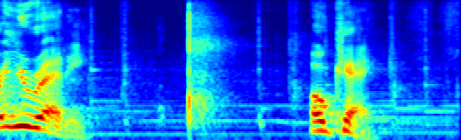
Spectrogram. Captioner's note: clapping hands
